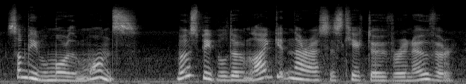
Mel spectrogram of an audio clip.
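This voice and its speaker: A woman's voice: medium pitch, animated, moderate pace, a little hiss or hum, natural voice. A woman voicing a cocky, world-weary female champion with a boastful, dispassionate manner in an audiobook-style fantasy story. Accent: attempted Australian.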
